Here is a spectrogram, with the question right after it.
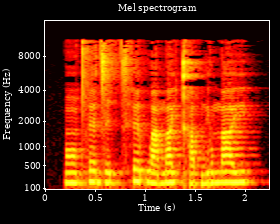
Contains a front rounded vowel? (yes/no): no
